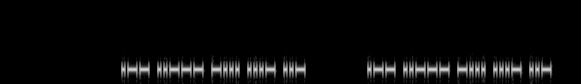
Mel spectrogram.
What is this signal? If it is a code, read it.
Morse code, heard as a keyed tone, about 40 wpm, 700 Hz. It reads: W2BVU W2BVU
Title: USA Call Signs - 5 Characters - Repeated 2x - 40wpm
